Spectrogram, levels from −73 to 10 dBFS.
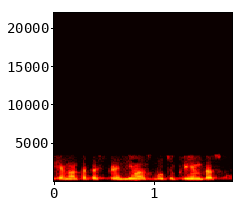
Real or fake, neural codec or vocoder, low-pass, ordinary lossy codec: real; none; 3.6 kHz; MP3, 24 kbps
